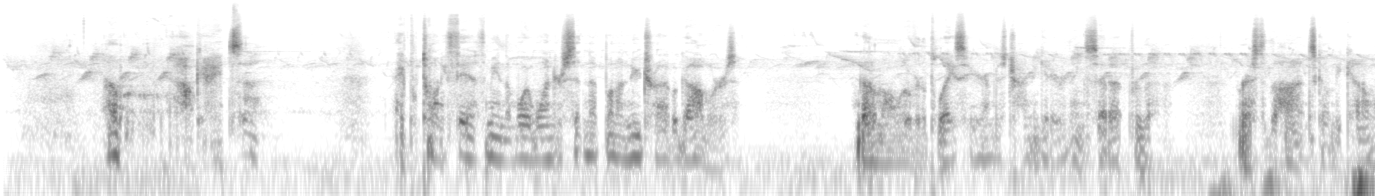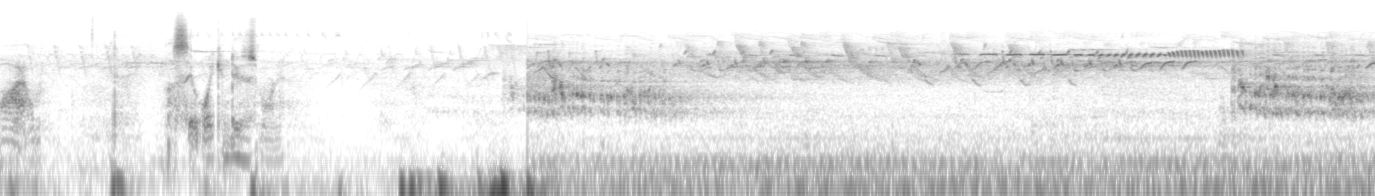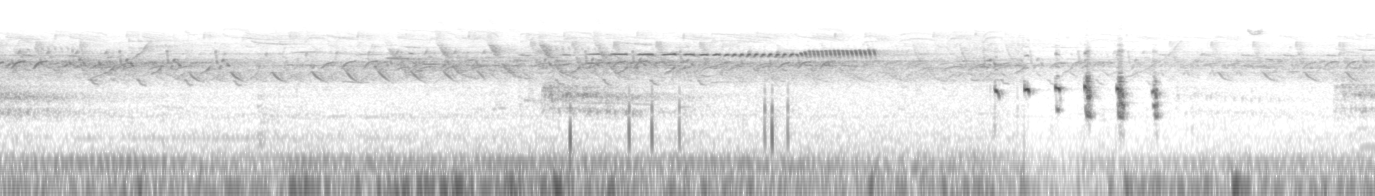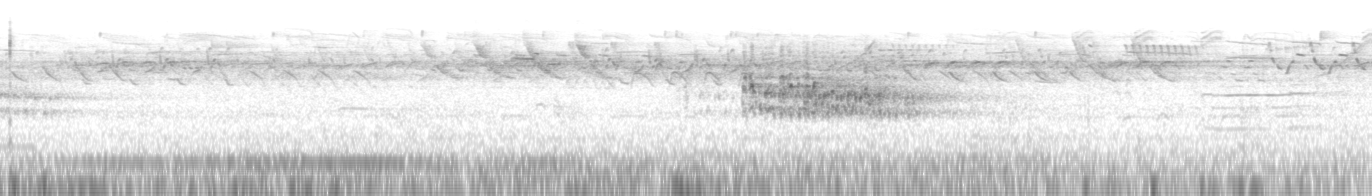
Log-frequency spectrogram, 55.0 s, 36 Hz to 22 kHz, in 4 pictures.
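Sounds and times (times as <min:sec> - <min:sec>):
turkeys gobbling: 0:00.8 - 0:01.8, 0:19.0 - 0:52.6
deep loud gobble: 0:19.1 - 0:21.3, 0:26.1 - 0:29.4, 0:32.6 - 0:35.8, 0:48.1 - 0:51.1.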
